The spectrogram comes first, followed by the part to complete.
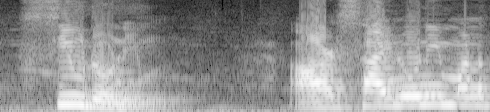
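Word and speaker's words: pseudonym: এবং মিনিংও আলাদা আচ্ছা আর সিউডোনিম pronunciation should be সিউডোনিম পি টা সাইলেন্ট থাকবে এর মানেই হচ্ছে ছদ্দনাম তাহলে অ্যানসার উইল বি সিউডোনিম আর সাইনোনিম মানে তো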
